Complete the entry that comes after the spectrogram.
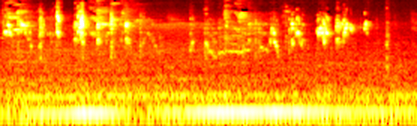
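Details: Budgie chick of the recessive pied variety being fed by its albino red-eye mother; quiet, scratchy chirps and twittering bursts over a steady low electrical hum.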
